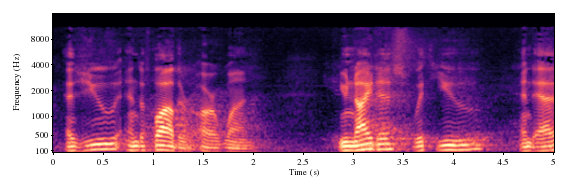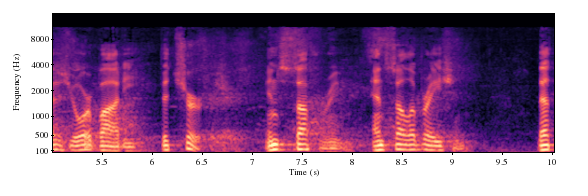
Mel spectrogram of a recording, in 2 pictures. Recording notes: Live Worship Service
